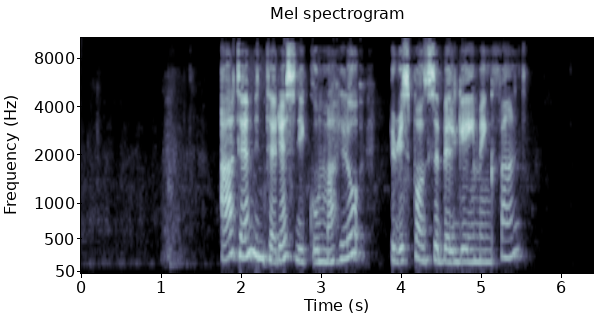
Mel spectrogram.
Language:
Maltese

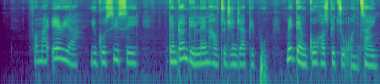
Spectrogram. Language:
Nigerian Pidgin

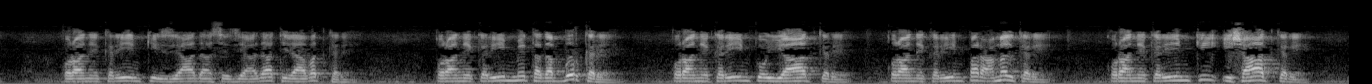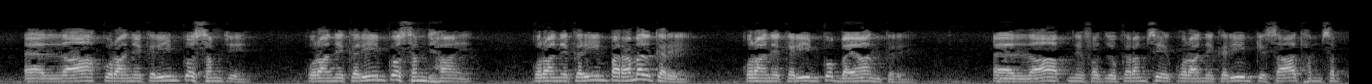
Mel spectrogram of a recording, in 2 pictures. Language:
Urdu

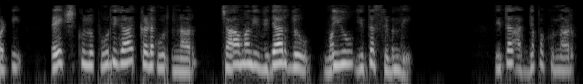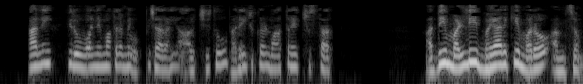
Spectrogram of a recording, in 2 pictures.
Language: Telugu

